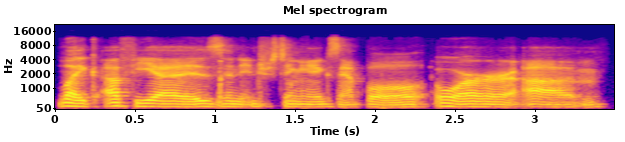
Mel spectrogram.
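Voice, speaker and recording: A woman's voice: very deep voice, fairly even intonation, normal speed, fairly bright tone, a little hiss or hum. A woman hosting a literary podcast, putting questions to an author in a thoughtful, considered way. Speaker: podcast host interviewing an author.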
